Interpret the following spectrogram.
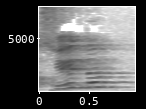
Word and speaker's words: sud: Seulement le D ne se prononce pas. Les autres, on prononce la fin. Sud, est, ouest, on prononce la fin du mot.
